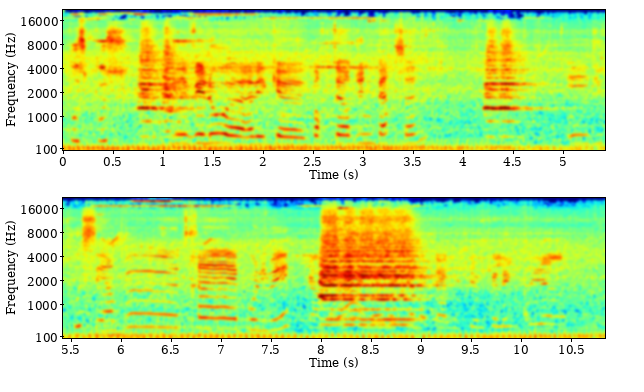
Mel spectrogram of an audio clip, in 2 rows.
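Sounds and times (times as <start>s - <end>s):
dense rumble of engines in city traffic: 0.0s - 10.8s
steady street traffic noise: 0.0s - 10.8s
speech: 0.1s - 4.3s, 5.0s - 8.5s
loud car horn blaring in city traffic: 0.6s - 1.6s, 4.2s - 5.0s, 7.9s - 9.6s
fainter honks in street traffic: 0.6s - 1.7s, 4.2s - 5.0s, 7.8s - 9.5s.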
